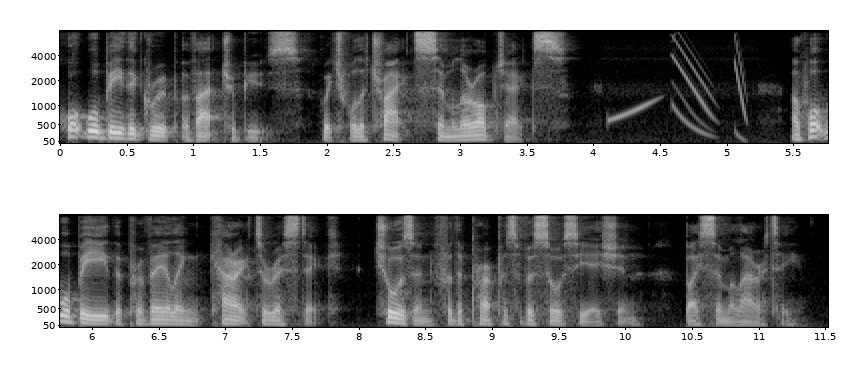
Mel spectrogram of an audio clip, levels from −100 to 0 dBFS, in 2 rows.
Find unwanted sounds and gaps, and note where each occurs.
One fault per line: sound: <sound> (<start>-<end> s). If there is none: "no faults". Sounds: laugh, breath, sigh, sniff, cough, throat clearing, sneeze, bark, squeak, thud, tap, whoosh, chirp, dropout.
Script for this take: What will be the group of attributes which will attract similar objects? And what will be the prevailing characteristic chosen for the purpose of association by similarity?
sound: chirp (4.1-5.2 s)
